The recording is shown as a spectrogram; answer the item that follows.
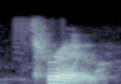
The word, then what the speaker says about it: through: Through is going from a basically almost like an o sound. Ooh, ooh, ooh, through.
